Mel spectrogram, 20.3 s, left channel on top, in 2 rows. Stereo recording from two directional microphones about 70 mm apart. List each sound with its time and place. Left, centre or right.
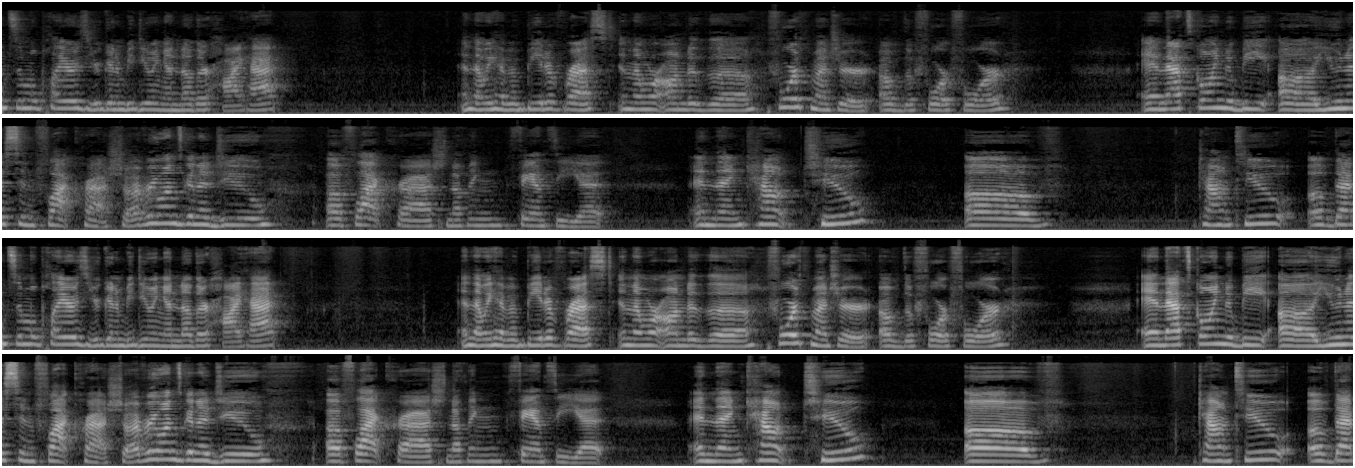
0.1 s a woman's voice: right
3.4 s a woman's voice: right
8.5 s a woman's voice: right
19.0 s a woman's voice: right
